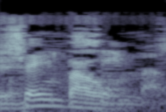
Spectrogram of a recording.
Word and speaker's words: Sheinbaum: Los jóvenes en México alrededor de Claudia Sheinbaum. ¿Sí lo digo bien, eh? – Sí. Sheinbaum.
